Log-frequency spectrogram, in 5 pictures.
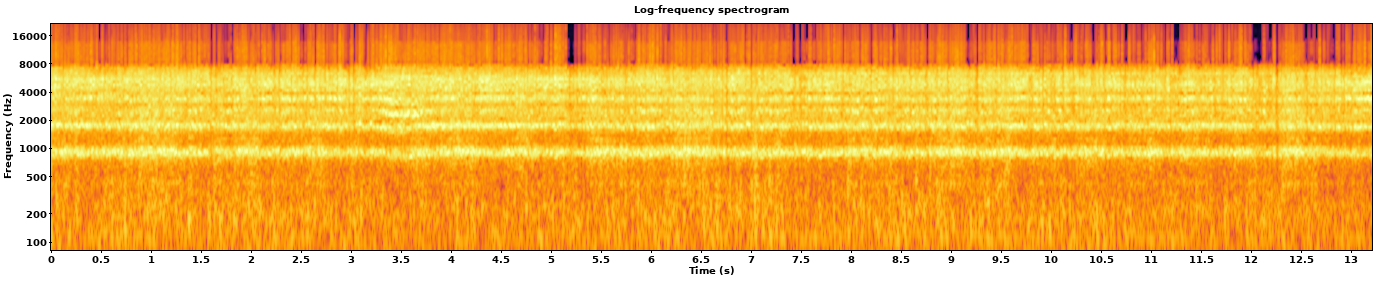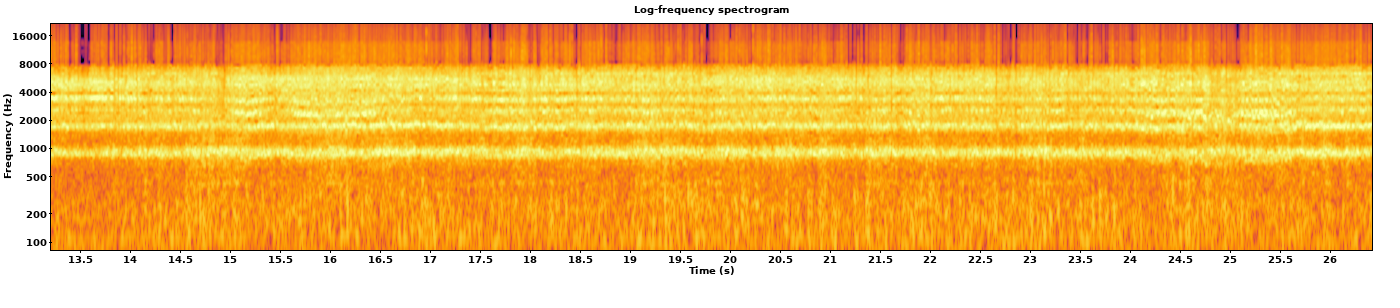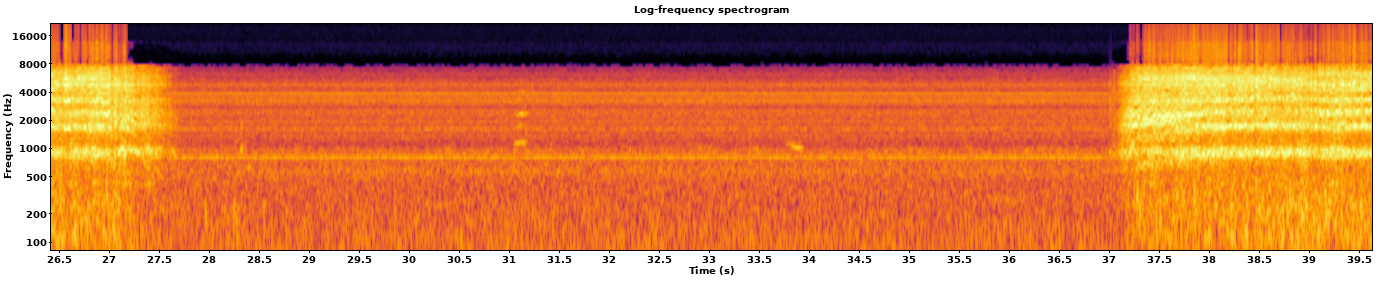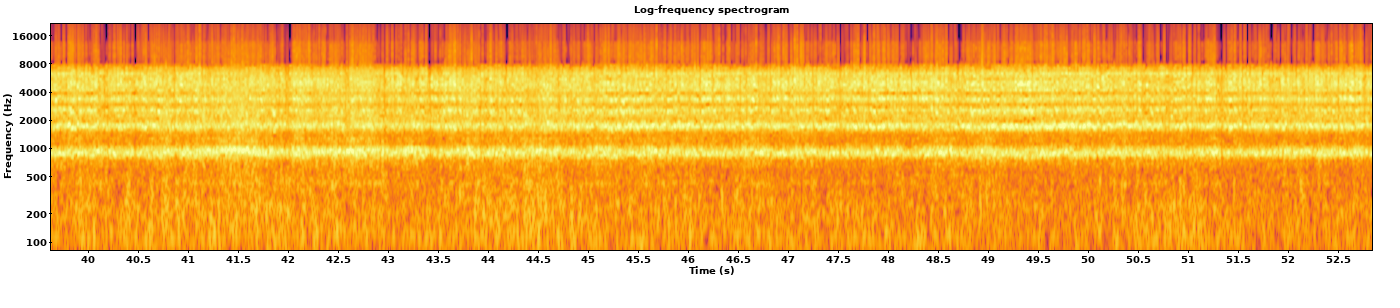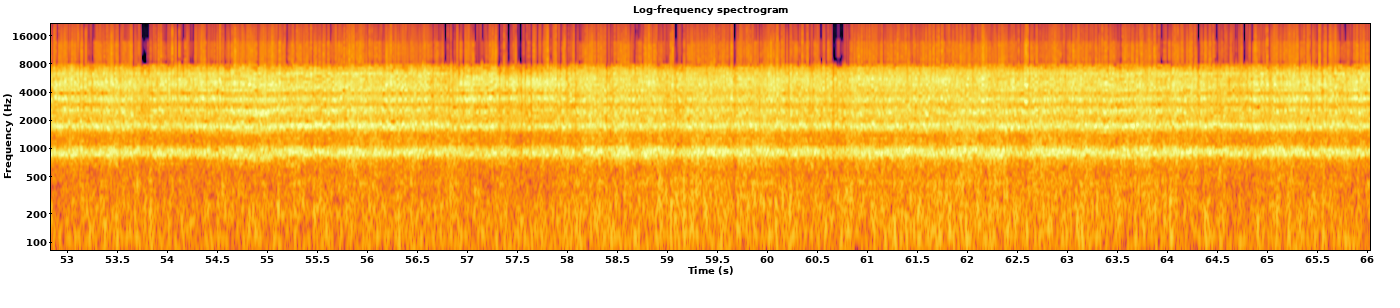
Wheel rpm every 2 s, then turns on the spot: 230, 230, 230, 230, 230, 240, 230, 230, 220, 230, 230, 230, 220, 170, 0, 0, 0, 0, 40, 220, 230, 230, 230, 230, 230, 230, 230, 230, 230, 240, 230, 230, 230.
none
